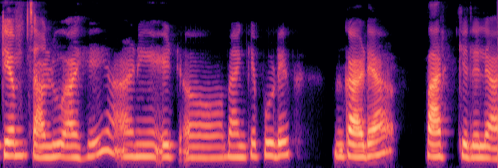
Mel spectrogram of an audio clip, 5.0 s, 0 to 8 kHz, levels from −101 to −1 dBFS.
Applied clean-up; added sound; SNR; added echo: neural mask model Resemble Enhance denoiser.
